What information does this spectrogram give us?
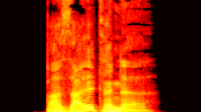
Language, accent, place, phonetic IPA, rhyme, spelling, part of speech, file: German, Germany, Berlin, [baˈzaltənə], -altənə, basaltene, adjective, De-basaltene.ogg
- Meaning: inflection of basalten: 1. strong/mixed nominative/accusative feminine singular 2. strong nominative/accusative plural 3. weak nominative all-gender singular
